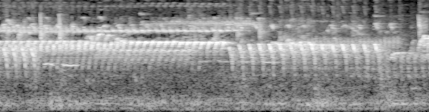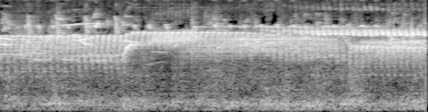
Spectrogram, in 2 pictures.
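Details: Canary song made of sustained rolling trills, each held for a second or two before switching to a new pitch, delivered loudly and without pause.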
